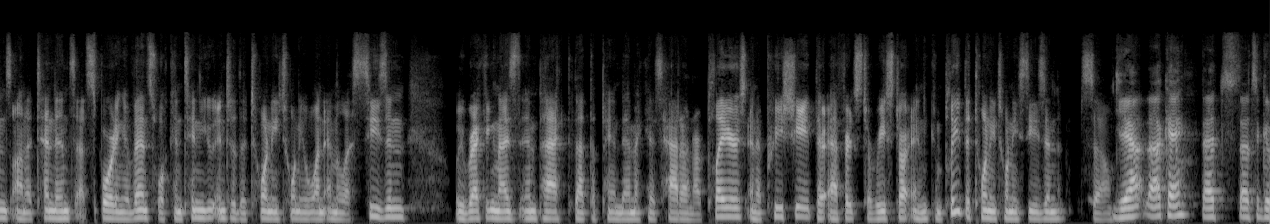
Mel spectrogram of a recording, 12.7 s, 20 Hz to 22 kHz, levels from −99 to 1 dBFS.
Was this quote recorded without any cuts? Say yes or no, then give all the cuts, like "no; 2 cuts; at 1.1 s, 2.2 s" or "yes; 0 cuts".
no; 1 cut; at 10.7 s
